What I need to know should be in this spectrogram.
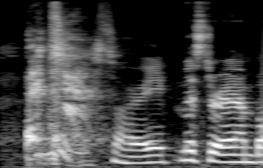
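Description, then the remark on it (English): A single sharp sneeze, caused by a small allergy, bursts out at the start, followed right away by a voice speaking a few words. “Bless you.”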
